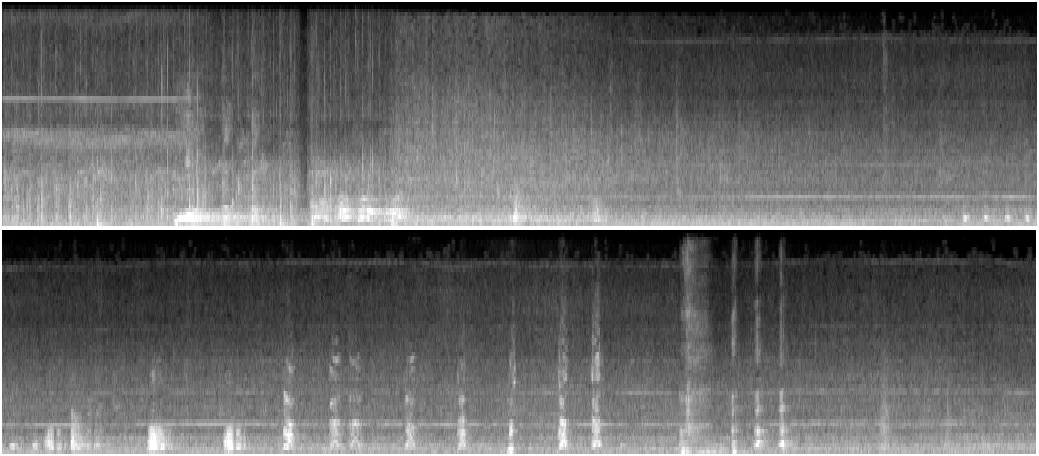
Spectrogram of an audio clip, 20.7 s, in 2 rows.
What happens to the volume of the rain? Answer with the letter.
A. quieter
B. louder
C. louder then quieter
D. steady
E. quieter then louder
A.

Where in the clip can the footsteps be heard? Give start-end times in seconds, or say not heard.
not heard.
